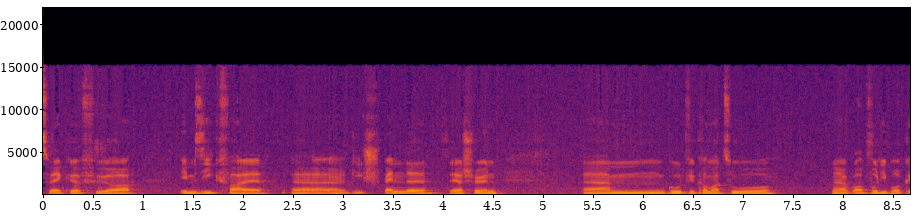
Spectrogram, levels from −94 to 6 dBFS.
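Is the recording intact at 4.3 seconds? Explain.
Yes, the speech at 4.3 seconds is intact, with only the room's own background noise audible about 21 dB beneath it, which is part of the recording rather than a fault.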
